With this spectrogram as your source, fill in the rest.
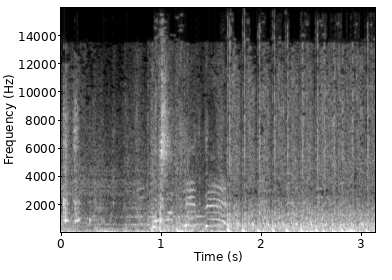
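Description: Gunfire in the video game Black Ops 2: dense rapid automatic bursts rattle loudly and continuously, with a brief rising electronic whine just before the shooting intensifies.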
